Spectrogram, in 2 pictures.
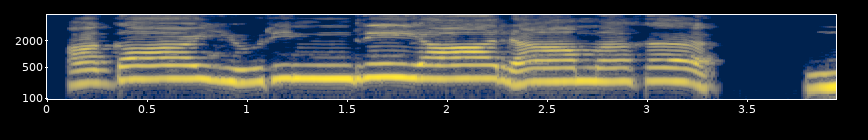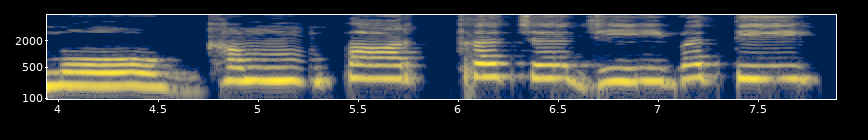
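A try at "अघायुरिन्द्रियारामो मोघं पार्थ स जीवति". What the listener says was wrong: Parthasa Jivati. Not cha.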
